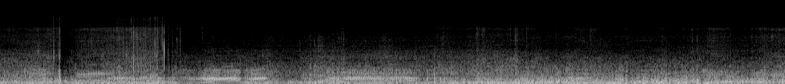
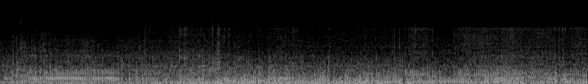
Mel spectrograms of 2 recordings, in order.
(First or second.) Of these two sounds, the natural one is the second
